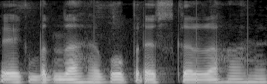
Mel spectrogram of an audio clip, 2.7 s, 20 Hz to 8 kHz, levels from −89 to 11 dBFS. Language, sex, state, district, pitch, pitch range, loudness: Hindi, male, Uttar Pradesh, Muzaffarnagar, 100 Hz, 100-105 Hz, -17 LUFS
